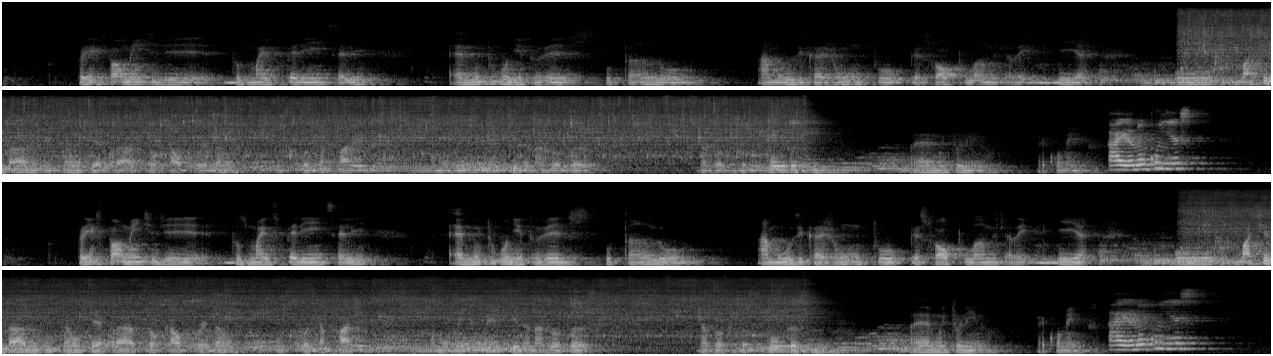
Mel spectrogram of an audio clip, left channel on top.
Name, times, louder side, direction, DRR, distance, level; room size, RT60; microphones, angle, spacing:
voice 1, 0.8-3.7 4.5-6.9 7.6-11.2 11.7-15.1 15.4-16.4 17.0-18.7 19.6-20.7 21.8-22.6 23.0-23.6, right 2 dB, 85° right, 7 dB, 1.0 m, -27 dB
sound 1, 11.0-19.2 19.9-22.1, right 3 dB, 45° right, 0.5 m, -33 dB
sound 2, 11.7-20.8, left 3 dB, 35° left, 1.6 m, -35 dB
voice 2, 16.2-16.7 20.2-20.9 23.7-24.6, left 3 dB, 65° left, 7 dB, 1.2 m, -26 dB
12.0 x 7.1 x 5.3 m, 1.1 s
head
